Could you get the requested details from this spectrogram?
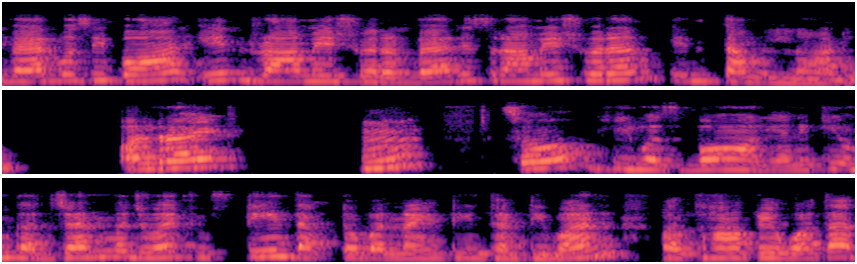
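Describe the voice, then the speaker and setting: A woman teacher with a somewhat high voice talks slowly and deliberately, spelling out words letter by letter and asking her pupils questions. She mixes Hindi and English as she teaches. She sounds far from the mic, with a muffled, dull recording. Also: a bit bright. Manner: repeats and spells words, asks the class questions. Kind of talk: classroom lesson explaining an English text.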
